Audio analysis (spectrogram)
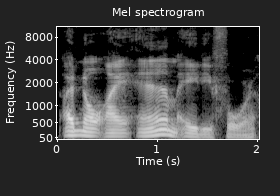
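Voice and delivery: ordinary delivery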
